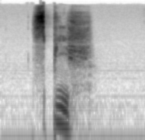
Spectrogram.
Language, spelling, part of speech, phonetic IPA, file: Polish, spiż, noun, [spʲiʃ], Pl-spiż.ogg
